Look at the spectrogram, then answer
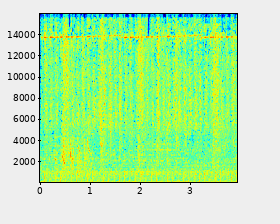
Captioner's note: gunshots firing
